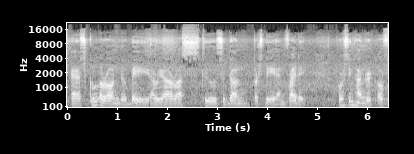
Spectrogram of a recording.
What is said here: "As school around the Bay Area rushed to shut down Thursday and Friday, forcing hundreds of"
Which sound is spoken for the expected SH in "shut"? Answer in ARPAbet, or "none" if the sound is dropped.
S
